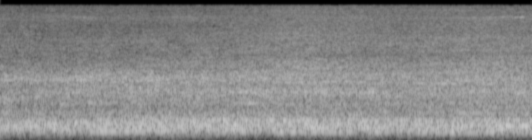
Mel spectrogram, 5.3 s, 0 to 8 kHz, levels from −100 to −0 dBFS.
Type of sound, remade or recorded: recorded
